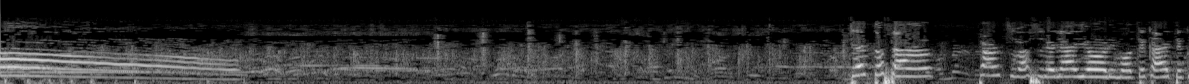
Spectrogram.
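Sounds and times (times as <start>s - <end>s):
audience applause: 0.1s - 9.0s
speech: 10.6s - 11.8s.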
